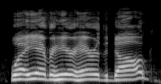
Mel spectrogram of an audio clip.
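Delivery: pushy buddy. Retold or imitated. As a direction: push the advice on him. Acted drinking buddy dialogue.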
